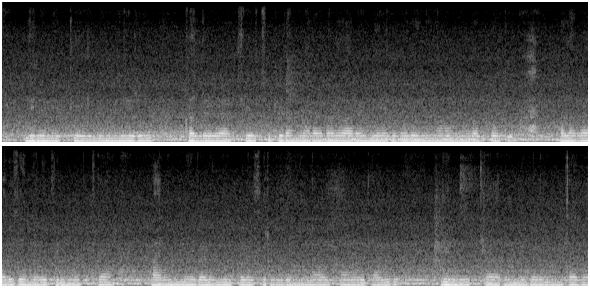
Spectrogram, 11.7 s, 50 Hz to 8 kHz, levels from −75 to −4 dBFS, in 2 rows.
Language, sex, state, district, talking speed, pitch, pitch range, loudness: Kannada, male, Karnataka, Belgaum, 105 wpm, 140 Hz, 140-145 Hz, -16 LUFS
